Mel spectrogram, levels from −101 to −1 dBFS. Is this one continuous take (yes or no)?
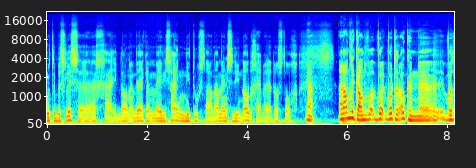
yes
